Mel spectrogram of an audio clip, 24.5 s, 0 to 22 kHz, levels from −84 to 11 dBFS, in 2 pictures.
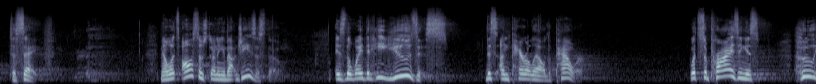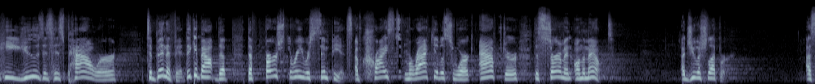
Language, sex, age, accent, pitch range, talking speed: English, male, 30-49, American, 185-235 Hz, 120 wpm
